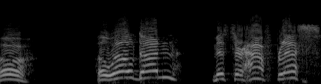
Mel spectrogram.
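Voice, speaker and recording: Speaking at a fairly slow pace, a man uses a put-on character voice at an extremely high pitch. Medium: actual play. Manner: hesitant, fussy.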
